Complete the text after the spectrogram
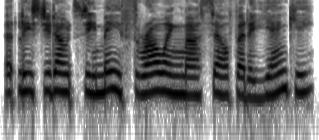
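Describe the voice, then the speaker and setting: A woman voicing a small, quietly defiant younger cousin in an audiobook, speaking calmly and pointedly. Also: on the high side, moderate pace, no echo, studio quality, lightly acted. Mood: cool, defiant. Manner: calm, casual, pointed. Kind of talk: audiobook character acting.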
